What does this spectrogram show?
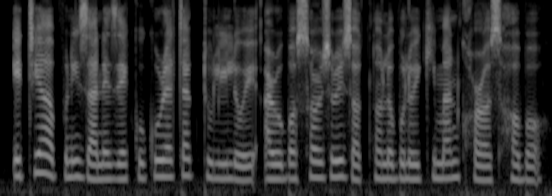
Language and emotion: Assamese, neutral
